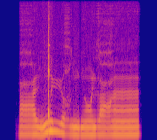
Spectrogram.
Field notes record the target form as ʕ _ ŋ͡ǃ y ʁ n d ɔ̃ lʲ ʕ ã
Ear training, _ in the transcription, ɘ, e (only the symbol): ɘ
